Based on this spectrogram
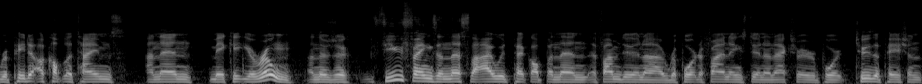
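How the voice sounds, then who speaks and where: Hardly pausing, a man with a strong Northern Irish accent talks at a medium pitch with fairly even intonation. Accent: Northern Irish, thick. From Northern Ireland. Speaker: chiropractor. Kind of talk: casual talk to camera. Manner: fast; little lip movement.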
